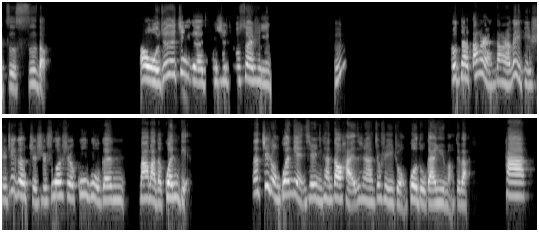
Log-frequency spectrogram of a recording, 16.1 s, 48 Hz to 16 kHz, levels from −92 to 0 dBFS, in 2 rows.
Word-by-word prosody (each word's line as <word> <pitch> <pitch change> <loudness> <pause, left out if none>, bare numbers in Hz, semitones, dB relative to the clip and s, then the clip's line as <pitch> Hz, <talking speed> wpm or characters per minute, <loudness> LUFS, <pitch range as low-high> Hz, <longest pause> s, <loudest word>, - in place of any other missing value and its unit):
自 190 +2 -8
私 230 +6 -8
的。 - - -2 1.4
哦， 290 0 +9
我 260 -3 +8
觉 320 +7 -4
得 385 +1 -1
这 410 +3 -4
个 280 -9 +1
其 265 - -8
实 270 +1 -8
就 280 - -7
算 280 -1 0
是 265 - -7
一 235 -2 -6 1.0
嗯？ - - -8 1.7
哦， 295 - +2
在 315 -2 +1
当 355 +4 +2
然 225 - -2
当 265 -2 -4
然 220 -1 -2
未 - - -4
必 225 -2 -10
是， 230 +1 -10
这 375 +7 -9
个 295 -3 +5
只 270 -6 -8
是 220 +1 -9
说 290 +4 +4
是 275 -3 -2
姑 305 +5 -6
姑 255 -5 -3
跟 235 -1 -3 0.2
妈 250 0 +4
妈 235 -3 +2
的 200 - -2
观 270 +3 +4
点。 200 - -8 0.9
那 340 - -2
这 475 +7 0
种 270 - -1
观 310 +2 +4
点， 285 -10 -3
其 255 - -4
实 260 - +1
你 225 - -9
看 240 -2 -4
到 250 -1 +7
孩 190 -6 +1
子 225 - -10
身 240 - -10
上， 215 -1 -4
就 255 - -6
是 240 -3 -7
一 205 - -5
种 190 -2 -5
过 245 -2 +3
度 205 -2 -4
干 195 +1 +1
预 200 - -6
嘛， 190 - -13
对 195 -1 -9
吧？ 185 - 0 0.5
她 285 -2 +5
255 Hz, 245 characters per minute, -20 LUFS, 220-285 Hz, 1.7 s, 哦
